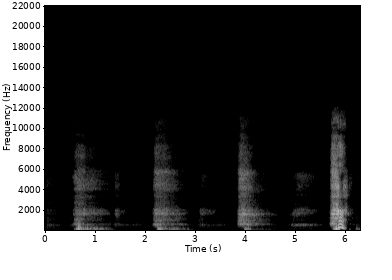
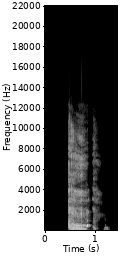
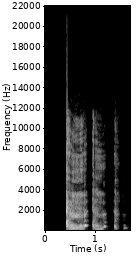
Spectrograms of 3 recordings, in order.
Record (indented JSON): {
  "exhalation_length": "6.3 s",
  "exhalation_amplitude": 22708,
  "exhalation_signal_mean_std_ratio": 0.31,
  "cough_length": "1.5 s",
  "cough_amplitude": 32208,
  "cough_signal_mean_std_ratio": 0.48,
  "three_cough_length": "1.7 s",
  "three_cough_amplitude": 32768,
  "three_cough_signal_mean_std_ratio": 0.51,
  "survey_phase": "beta (2021-08-13 to 2022-03-07)",
  "age": "18-44",
  "gender": "Female",
  "wearing_mask": "No",
  "symptom_new_continuous_cough": true,
  "symptom_runny_or_blocked_nose": true,
  "symptom_sore_throat": true,
  "symptom_fatigue": true,
  "symptom_headache": true,
  "symptom_onset": "4 days",
  "smoker_status": "Never smoked",
  "respiratory_condition_asthma": true,
  "respiratory_condition_other": false,
  "recruitment_source": "Test and Trace",
  "submission_delay": "3 days",
  "covid_test_result": "Positive",
  "covid_test_method": "RT-qPCR"
}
